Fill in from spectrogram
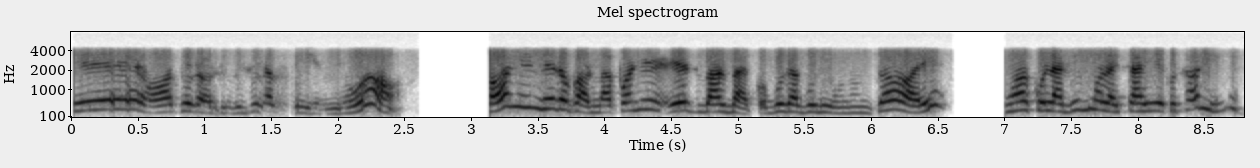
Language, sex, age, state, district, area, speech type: Nepali, female, 60+, West Bengal, Kalimpong, rural, conversation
